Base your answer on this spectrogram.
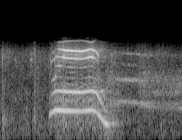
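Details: A kitty gives one clear, drawn-out meow lasting about half a second, steady and tonal before sliding down in pitch at the end, over faint room background.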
